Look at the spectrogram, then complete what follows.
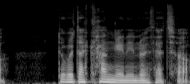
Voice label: "cangen", Welsh

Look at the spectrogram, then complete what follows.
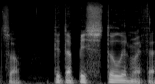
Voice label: "bustl", welsh

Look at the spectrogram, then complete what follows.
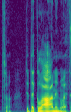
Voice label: "glaan", welsh

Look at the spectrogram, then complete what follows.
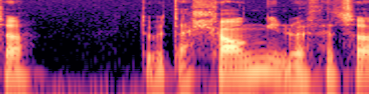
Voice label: "llong", welsh

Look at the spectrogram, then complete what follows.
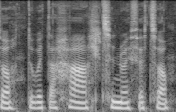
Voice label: "hallt", Welsh

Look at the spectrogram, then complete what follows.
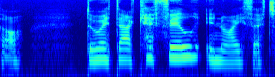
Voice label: "ceffyl", Welsh

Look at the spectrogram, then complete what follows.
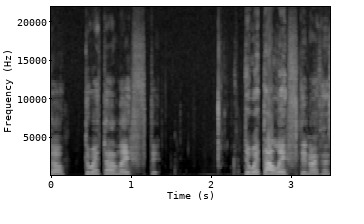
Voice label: "lifft", Welsh

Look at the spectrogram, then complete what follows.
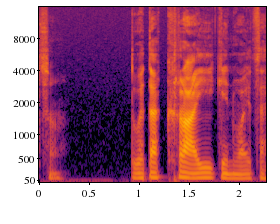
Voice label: "craig", Welsh

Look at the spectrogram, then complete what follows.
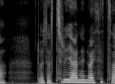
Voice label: "truan", Welsh

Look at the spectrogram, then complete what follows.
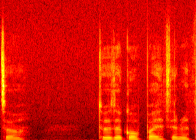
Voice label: "gobaith", Welsh

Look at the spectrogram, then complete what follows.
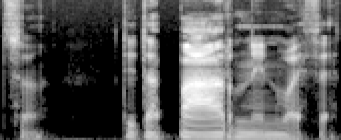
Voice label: "barn", welsh

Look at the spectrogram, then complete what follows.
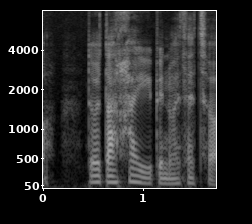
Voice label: "rhaib", welsh

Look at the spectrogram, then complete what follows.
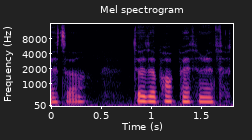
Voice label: "popeth", Welsh

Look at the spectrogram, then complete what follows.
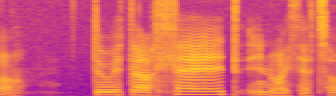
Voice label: "lled", Welsh

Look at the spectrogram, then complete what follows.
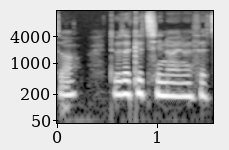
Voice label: "cytuno", Welsh

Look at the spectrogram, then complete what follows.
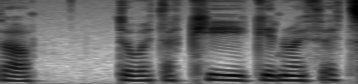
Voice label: "cig", Welsh

